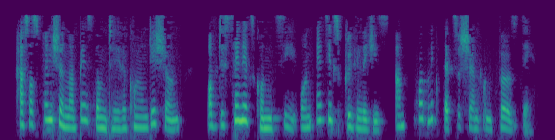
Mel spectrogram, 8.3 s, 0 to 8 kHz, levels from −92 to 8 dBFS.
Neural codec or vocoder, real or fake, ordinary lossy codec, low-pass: codec, 16 kHz, 0.5 kbps, X-Codec, HuBERT features, trained on balanced general audio; fake; MP3, 24 kbps; 7.2 kHz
